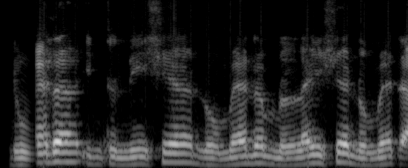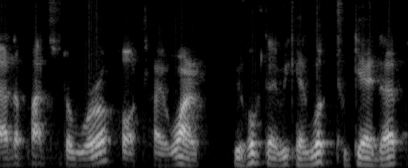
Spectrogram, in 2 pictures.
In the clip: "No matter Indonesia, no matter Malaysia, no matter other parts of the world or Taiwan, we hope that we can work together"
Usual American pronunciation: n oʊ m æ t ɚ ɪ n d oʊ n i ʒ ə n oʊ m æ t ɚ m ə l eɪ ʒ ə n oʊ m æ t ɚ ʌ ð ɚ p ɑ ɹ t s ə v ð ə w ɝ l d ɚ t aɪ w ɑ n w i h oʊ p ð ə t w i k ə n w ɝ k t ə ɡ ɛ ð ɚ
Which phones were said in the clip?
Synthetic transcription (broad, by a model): n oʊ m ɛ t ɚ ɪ n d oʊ n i ʃ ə n oʊ m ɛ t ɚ m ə l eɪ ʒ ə n oʊ m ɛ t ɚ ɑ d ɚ p ɑ t s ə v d ə w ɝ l ɔ t aɪ w ɑ n w i h oʊ p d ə t w i k ə n w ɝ k t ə ɡ ɛ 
